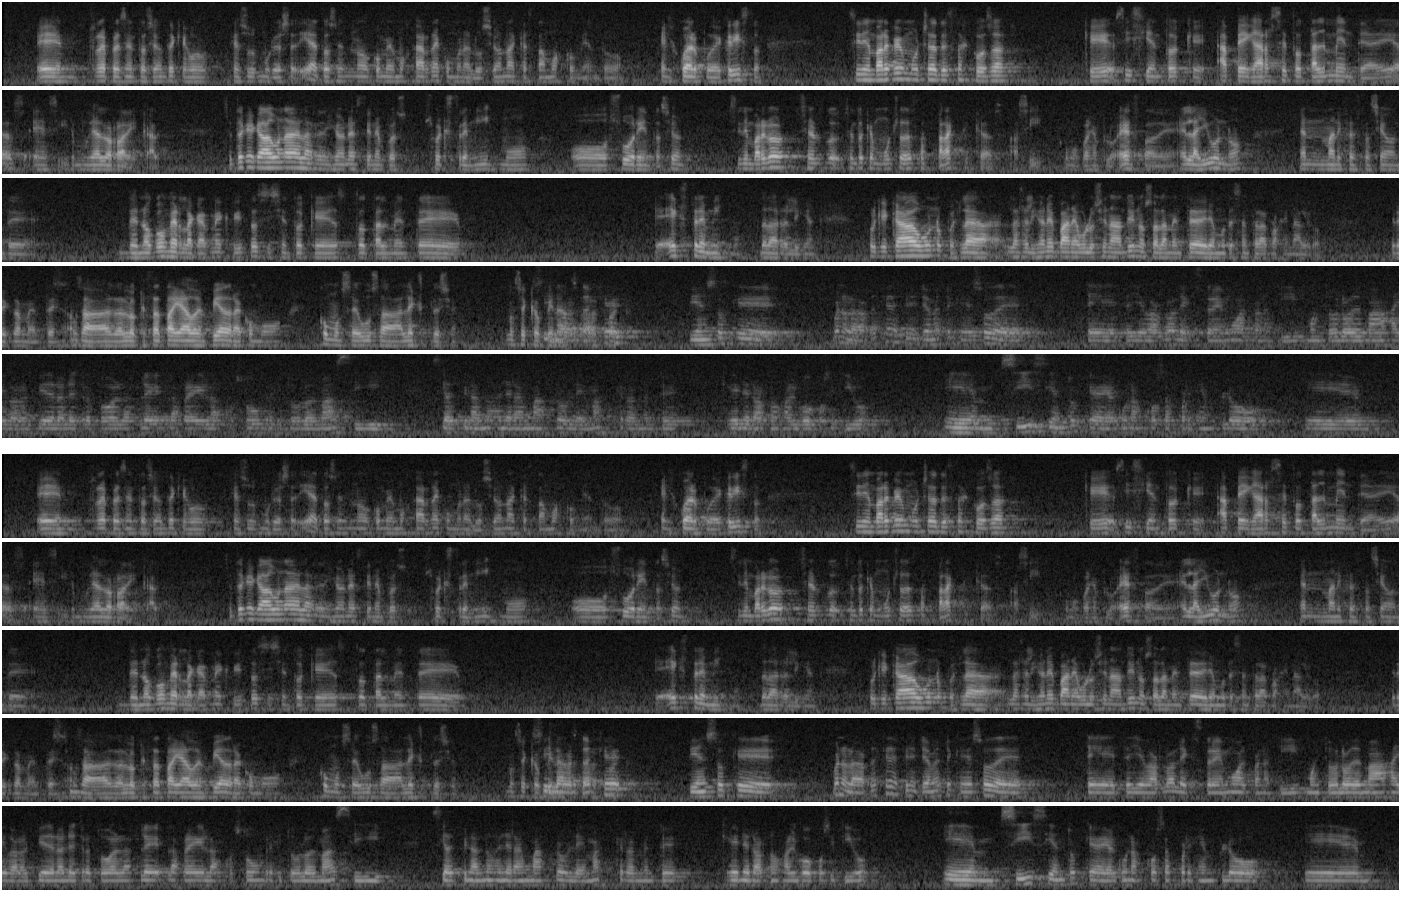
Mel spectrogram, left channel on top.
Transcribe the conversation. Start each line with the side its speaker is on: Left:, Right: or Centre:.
Left: en representación de que Jo- Jesús murió ese día. Entonces no comemos carne como en alusión a que estamos comiendo el cuerpo de Cristo. Sin embargo, hay muchas de estas cosas que sí siento que apegarse totalmente a ellas es ir muy a lo radical. Siento que cada una de las religiones tiene pues su extremismo o su orientación. Sin embargo, siento, siento que muchas de estas prácticas, así como por ejemplo esta de el ayuno en manifestación de de no comer la carne de Cristo, sí siento que es totalmente eh, extremismo de la religión. Porque cada uno, pues la- las religiones van evolucionando y no solamente deberíamos de centrarnos en algo directamente.
Right: Sí.
Left: O sea, lo que está tallado en piedra, como, como se usa la expresión. No sé qué
Right: Sí,
Left: opinas
Right: la verdad
Left: al
Right: es
Left: respecto.
Right: que pienso que, bueno, la verdad es que definitivamente que eso de, de, de llevarlo al extremo, al fanatismo y todo lo demás, a llevar al pie de la letra todas las, le- las reglas, costumbres y todo lo demás, sí, sí al final nos generan más problemas que realmente que generarnos algo positivo. Em, sí, siento que hay algunas cosas, por ejemplo, em,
